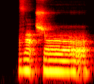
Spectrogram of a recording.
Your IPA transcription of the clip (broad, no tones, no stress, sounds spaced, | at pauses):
zˤ ɐ̃ ʔ ʃ oː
